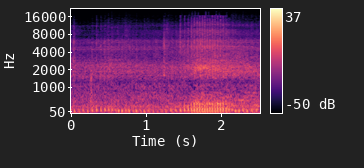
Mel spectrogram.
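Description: A fishing boat's outboard motor runs close by with a rapid, chugging putter that grows slightly louder toward the end.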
